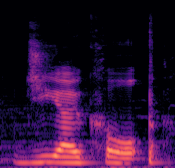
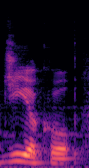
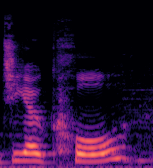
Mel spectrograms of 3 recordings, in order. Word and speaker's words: GeoCorp: is in fact pronounced geocorp with a pe at the end it's pronounced geocorp i've heard people calling it geocall like there wasn't a p at the end of the word and it was like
